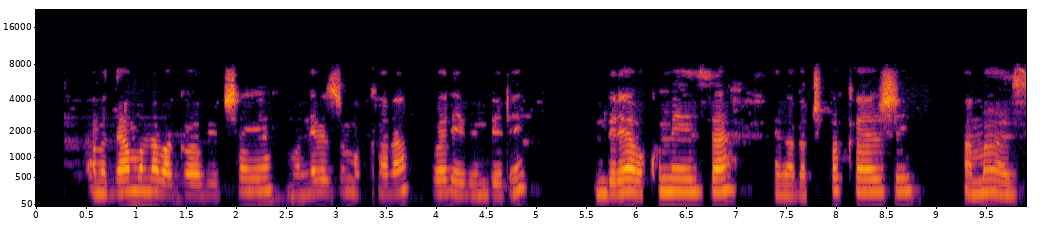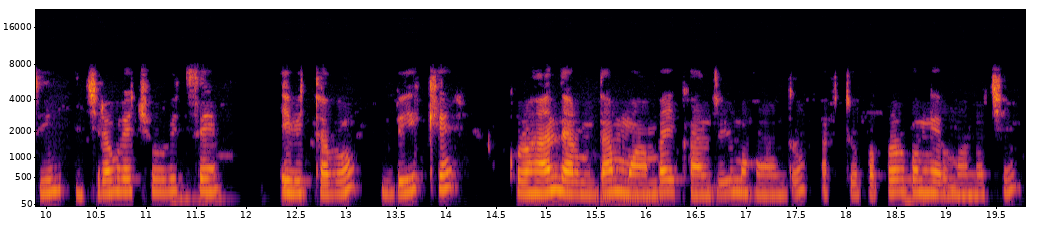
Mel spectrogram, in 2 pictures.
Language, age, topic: Kinyarwanda, 25-35, government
